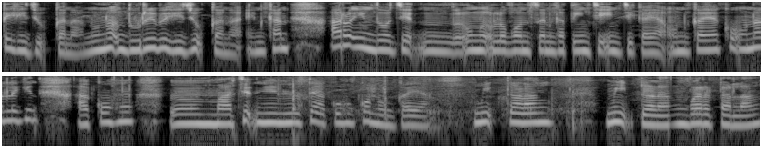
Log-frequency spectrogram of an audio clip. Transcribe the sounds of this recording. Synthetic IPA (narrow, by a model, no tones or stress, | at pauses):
ʈɛɦid͡ʒuʔkananunaʔd̪uɾɛbɛɦid͡ʒuʔkanaʔɛnkʰanaɾɔiɲd̪ɔt͡ʃɛt̪̚unɔʔlɔɡɔnsɛnkat̪iiɲt͡ʃɛiɲt͡ʃɛkajaʔɔnkajakɔɔnaləɡit̪̚ˀakɔɦɔ̃mat͡ʃɛt̪̚ˀɲɛɲɛlt̪ɛakɔɦɔ̃kɔnɔŋkajamit̪̚ˀʈaɽaŋmit̪̚ˀʈaɽaŋbaɾʈalaŋ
